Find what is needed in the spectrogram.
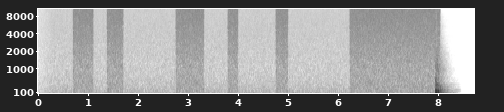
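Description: Television static hissing, cutting in loud in short bursts over a fainter steady hiss, with a longer burst near the end. It stops with a single heavy thump of a fist banging on top of the TV set.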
